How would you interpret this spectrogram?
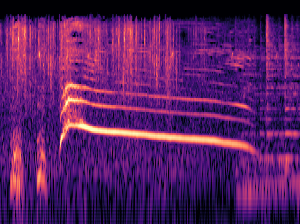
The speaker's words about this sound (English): Hey, that's a wolf.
